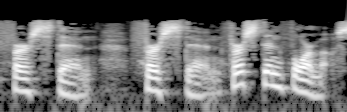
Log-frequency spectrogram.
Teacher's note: and is going to get reduced to just n.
